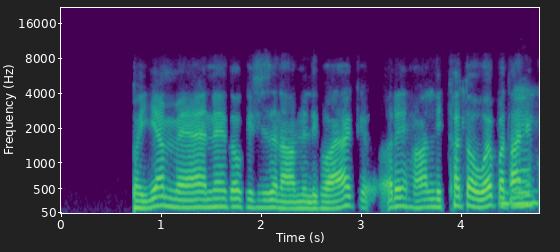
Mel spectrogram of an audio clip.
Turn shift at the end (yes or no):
no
